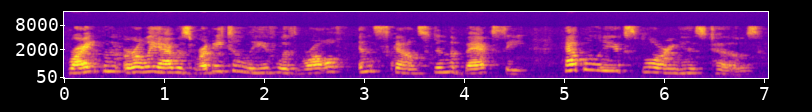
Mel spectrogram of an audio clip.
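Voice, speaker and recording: Lady reading a story out loud, highish voice, kinda muffled echoey recording. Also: animated, a little slow, recorded from a distance. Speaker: audiobook reader. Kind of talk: expressive memoir narration, reading aloud. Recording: muffled, roomy, off-mic amateur recording.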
